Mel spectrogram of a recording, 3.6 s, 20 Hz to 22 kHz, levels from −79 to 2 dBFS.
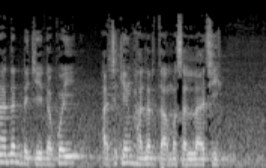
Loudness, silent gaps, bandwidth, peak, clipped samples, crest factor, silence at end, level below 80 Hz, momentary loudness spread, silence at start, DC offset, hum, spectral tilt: -15 LUFS; none; 15.5 kHz; 0 dBFS; under 0.1%; 14 dB; 0 s; -38 dBFS; 8 LU; 0 s; under 0.1%; none; -5 dB/octave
